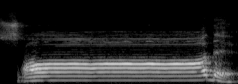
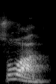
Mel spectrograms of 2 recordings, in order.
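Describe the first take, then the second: First: A thick s with no glide, lips unrounded. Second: The s is followed by a w-like glide. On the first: The speaker calls it right. "সদটা মোটা করে, সদ, এরকম" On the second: The speaker calls it wrong. "আসলে এরকম না"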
